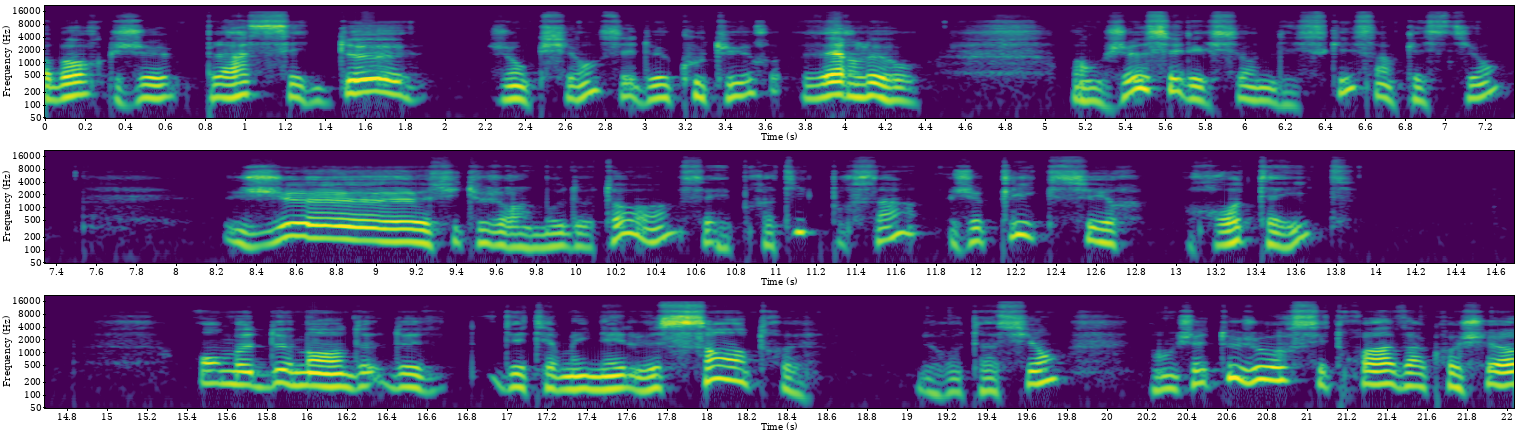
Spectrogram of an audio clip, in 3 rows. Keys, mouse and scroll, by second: 5.9 click, 14.4 click.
